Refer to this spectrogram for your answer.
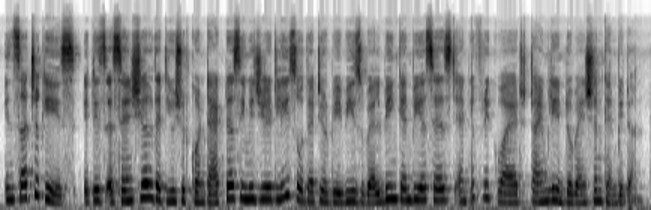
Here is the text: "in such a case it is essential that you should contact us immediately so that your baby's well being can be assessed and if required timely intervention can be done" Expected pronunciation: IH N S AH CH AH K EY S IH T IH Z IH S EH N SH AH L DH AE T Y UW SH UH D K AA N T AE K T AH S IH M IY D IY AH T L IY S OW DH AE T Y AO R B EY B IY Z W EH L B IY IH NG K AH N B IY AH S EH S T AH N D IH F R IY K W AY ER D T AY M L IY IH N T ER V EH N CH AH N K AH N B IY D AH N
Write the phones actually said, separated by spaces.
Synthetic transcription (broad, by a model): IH N S AH CH AH K EY S IH T IH Z IH S EH N SH AH L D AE T Y UW SH UH D K AA N T AE K T AH S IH M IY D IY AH T L IY S OW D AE T Y AO R B EY B IY Z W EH L B IY IH NG K AH N B IY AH S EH S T AH N D IH F R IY K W AY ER D T AY M L IY IH N T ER V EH N SH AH N K AH N B IY D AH N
